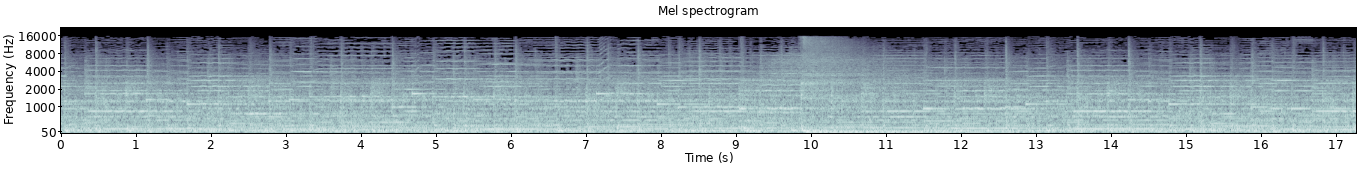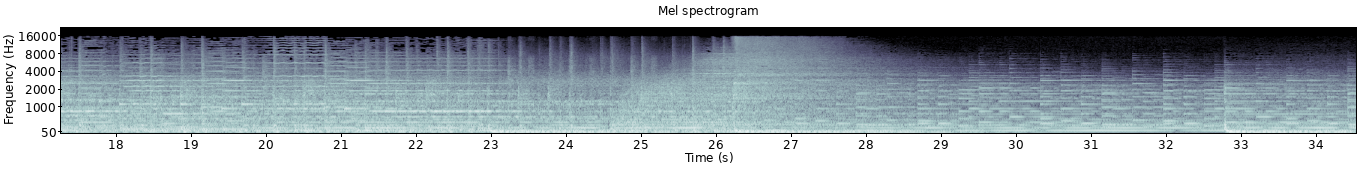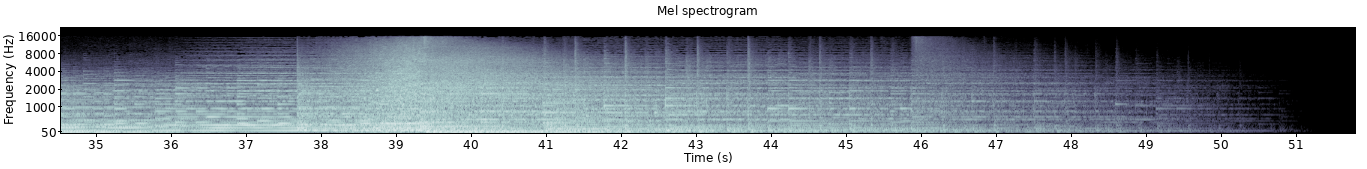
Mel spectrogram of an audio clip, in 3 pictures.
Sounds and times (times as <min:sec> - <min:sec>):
Theme music: 0:00.0 - 0:49.7
Soundtrack music: 0:00.0 - 0:49.8.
